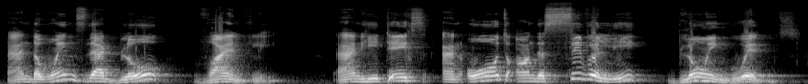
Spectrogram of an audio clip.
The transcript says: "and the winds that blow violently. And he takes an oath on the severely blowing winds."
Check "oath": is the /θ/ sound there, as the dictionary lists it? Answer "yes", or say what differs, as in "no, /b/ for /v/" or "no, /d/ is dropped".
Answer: no, /t/ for /θ/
